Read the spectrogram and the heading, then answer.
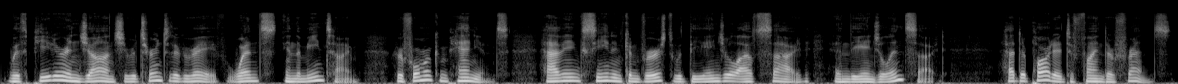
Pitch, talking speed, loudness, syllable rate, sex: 140 Hz, 180 wpm, -18 LUFS, 5.4 syllables/s, male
